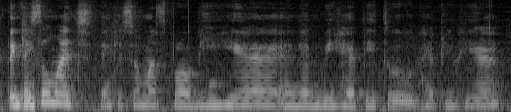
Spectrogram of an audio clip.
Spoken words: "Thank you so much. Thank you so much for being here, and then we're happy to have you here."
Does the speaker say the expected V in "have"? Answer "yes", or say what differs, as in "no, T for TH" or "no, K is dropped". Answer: no, P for V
